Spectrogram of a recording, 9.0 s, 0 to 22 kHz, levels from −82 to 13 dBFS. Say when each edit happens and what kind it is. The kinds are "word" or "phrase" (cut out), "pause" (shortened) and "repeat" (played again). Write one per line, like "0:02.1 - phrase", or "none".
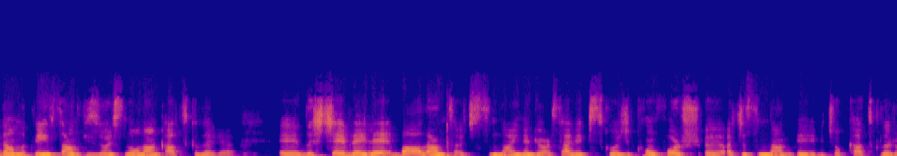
none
